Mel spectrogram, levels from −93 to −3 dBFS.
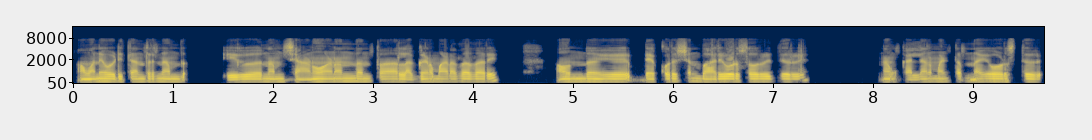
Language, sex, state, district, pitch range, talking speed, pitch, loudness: Kannada, male, Karnataka, Gulbarga, 115-125 Hz, 130 wpm, 120 Hz, -17 LUFS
